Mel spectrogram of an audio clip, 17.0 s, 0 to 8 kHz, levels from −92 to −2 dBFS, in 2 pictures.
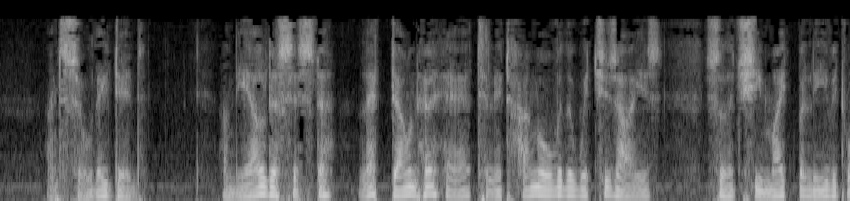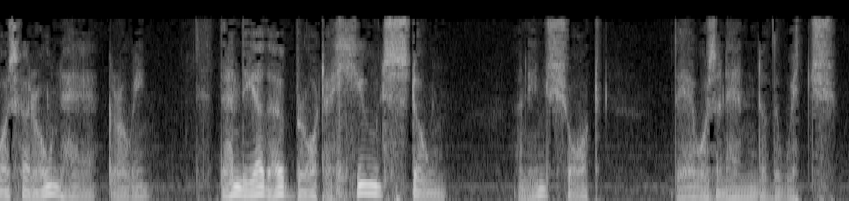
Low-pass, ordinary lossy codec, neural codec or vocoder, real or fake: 7.2 kHz; MP3, 24 kbps; none; real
